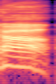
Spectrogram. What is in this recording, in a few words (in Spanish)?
Sniper no, es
